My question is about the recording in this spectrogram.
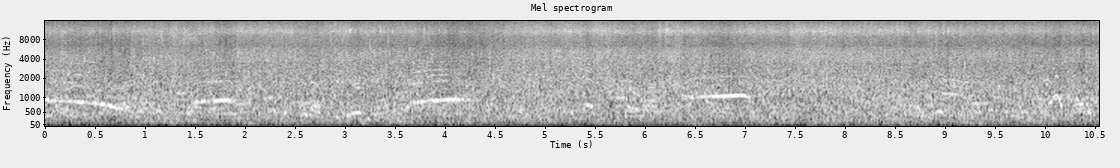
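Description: Splashing of a backstroke swimmer's arms and kicks in a pool, under a steady din of many spectators' voices with shouts rising and falling.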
